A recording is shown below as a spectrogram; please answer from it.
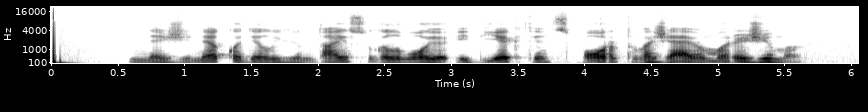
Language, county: Lithuanian, Vilnius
